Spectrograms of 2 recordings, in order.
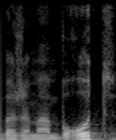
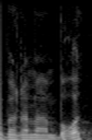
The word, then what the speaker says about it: Benjamin Brot: hloïse alors tu as tu as prononcé mon nom à l'allemande Benjamin Brot c'est plutôt Benjamin Brot je j'y tiens c'est l'accent au vernia j'y tiens beaucoup alors effectivement moi j'ai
